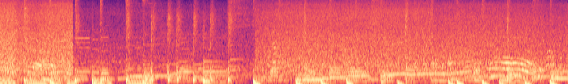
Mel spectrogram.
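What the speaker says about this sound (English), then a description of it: "The golden waterfall." Water pours steadily down the golden waterfall inside Gwangmyeong Cave, a broad continuous rush echoing in the cavern, with people talking over it throughout.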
